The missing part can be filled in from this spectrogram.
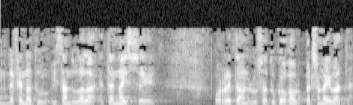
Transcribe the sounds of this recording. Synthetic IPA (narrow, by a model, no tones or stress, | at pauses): nd̪e̞fe̞nd̪at̪uisand̪uðelaʔe̞t̪anajs | o̞re̞t̪anlusat̪uko̞ɣawɾpe̞ɾt͡so̞najβ̞at̪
